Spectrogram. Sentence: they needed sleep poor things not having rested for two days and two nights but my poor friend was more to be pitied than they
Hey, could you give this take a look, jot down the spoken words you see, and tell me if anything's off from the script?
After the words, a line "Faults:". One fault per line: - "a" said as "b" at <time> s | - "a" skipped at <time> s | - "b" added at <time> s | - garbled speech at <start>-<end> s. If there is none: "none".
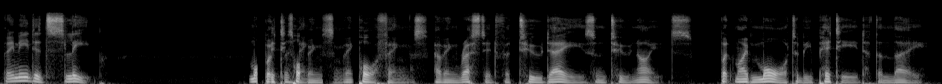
they needed sleep [garbled] poor things having rested for two days and two nights but my more to be pitied than they
Faults:
- garbled speech at 2.5-3.5 s
- "not" skipped at 4.3 s
- "poor friend was" skipped at 7.5 s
